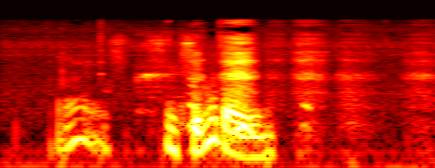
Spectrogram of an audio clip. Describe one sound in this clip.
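A man speaks casually into a headset microphone.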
